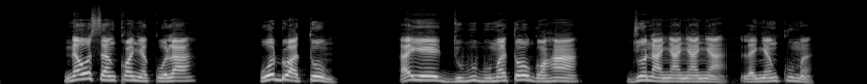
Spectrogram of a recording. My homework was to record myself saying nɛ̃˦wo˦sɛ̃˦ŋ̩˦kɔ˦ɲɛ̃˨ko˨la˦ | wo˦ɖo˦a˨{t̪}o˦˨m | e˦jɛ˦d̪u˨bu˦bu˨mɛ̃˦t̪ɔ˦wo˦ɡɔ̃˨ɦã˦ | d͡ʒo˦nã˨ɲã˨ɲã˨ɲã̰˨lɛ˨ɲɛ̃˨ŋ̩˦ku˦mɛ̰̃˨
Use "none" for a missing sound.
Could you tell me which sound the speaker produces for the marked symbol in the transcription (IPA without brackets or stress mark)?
t̪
